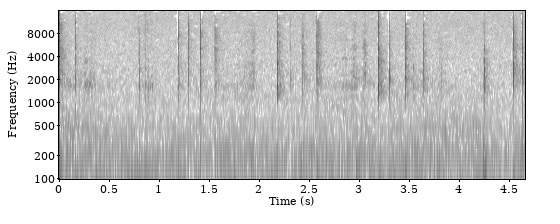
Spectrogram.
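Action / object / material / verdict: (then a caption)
tap / plastic supplement bottle with screw cap / plastic / none. Long nails rapidly tap a small, hollow plastic supplement bottle with an orange label, held in the hands, striking mostly the flat white plastic screw cap. The result is an irregular series of short, sharp, bright clicks around 1.6 kHz that die away almost instantly, with a few louder taps standing out over a quiet low hum.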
